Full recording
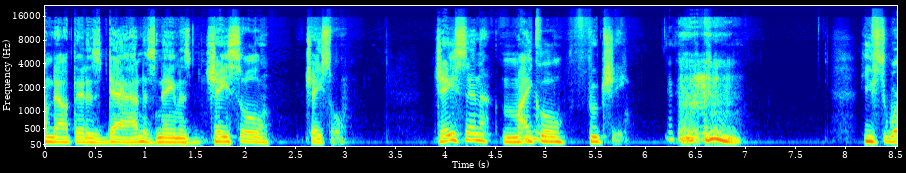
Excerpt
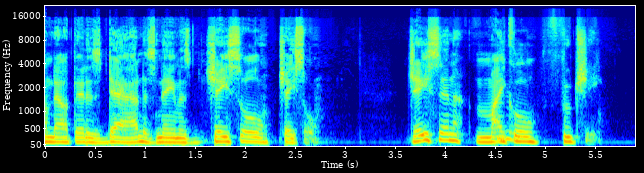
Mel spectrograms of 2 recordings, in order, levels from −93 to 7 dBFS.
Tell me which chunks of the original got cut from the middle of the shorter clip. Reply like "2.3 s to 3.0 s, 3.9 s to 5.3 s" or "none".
2.3 s to 2.6 s

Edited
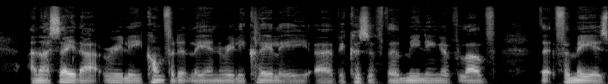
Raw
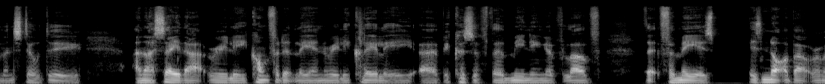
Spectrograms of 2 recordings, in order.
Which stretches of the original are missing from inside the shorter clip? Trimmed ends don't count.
none

